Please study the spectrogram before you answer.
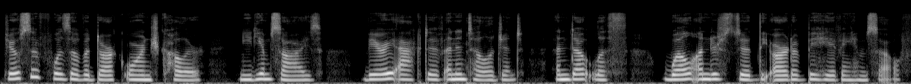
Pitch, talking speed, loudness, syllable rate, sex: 225 Hz, 145 wpm, -16 LUFS, 5.0 syllables/s, female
